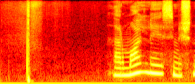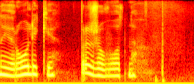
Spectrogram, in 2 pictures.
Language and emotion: Russian, neutral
